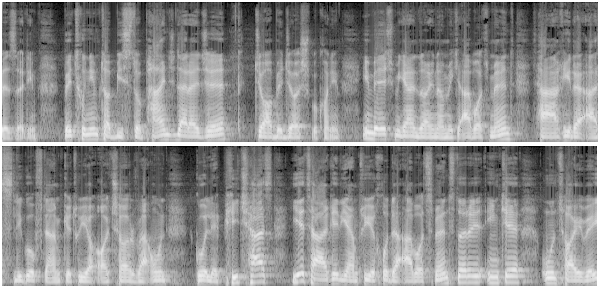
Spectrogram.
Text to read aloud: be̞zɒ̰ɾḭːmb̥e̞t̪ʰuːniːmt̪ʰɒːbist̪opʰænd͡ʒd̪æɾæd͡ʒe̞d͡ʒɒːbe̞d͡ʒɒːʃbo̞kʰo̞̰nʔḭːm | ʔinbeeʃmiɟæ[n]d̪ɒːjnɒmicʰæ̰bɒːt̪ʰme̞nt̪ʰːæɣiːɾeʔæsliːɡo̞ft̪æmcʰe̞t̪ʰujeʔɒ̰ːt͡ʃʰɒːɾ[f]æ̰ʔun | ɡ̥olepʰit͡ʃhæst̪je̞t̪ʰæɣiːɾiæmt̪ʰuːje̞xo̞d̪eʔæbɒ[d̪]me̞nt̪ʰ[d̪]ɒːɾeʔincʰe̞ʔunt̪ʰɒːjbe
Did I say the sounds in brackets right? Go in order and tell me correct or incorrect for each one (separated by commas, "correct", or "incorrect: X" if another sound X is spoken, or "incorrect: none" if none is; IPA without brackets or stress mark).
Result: correct, incorrect: v, incorrect: t̪, correct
